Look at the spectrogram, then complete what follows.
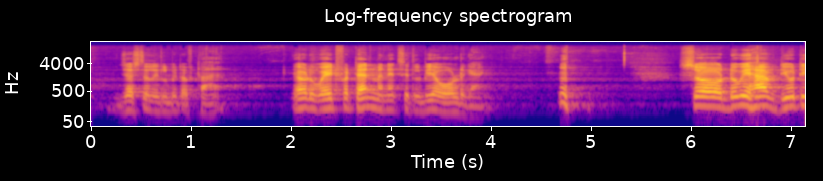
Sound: laughs

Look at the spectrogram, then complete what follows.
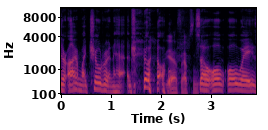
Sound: chuckles

